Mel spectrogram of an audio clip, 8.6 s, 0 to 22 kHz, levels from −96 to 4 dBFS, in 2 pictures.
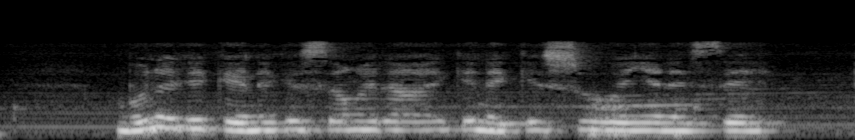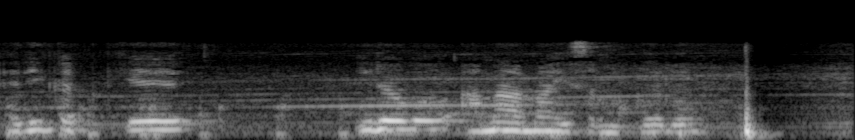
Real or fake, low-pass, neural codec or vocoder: real; 7.2 kHz; none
